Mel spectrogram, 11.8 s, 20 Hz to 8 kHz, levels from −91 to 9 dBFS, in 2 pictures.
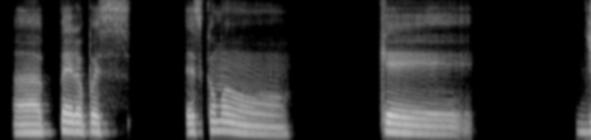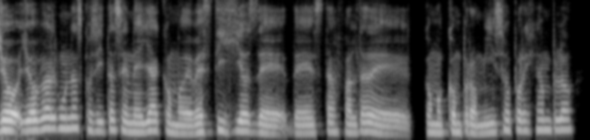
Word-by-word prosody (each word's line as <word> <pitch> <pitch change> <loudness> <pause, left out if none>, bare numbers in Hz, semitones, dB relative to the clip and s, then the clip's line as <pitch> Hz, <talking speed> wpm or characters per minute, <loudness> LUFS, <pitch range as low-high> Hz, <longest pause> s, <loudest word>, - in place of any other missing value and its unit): Ah, 130 0 +1
pero 145 -3 +5
pues 135 -2 -1 0.5
es 135 0 -1
como 120 -9 -2 0.9
que 120 -6 0 1.0
yo 150 +3 +7
yo 165 +1 +4
veo 185 +2 +3
algunas 190 +1 0
cositas 160 0 -3
en 145 -2 0
ella, 150 +3 +1
como 135 -6 -2
de 115 - +1
vestigios 140 +3 -1
de 120 -4 -1
de 125 0 -3
esta 125 +3 -5
falta 135 +1 -3
de 115 -7 -1
como 130 -2 -3
compromiso 135 +2 -1
por 165 0 -3
ejemplo, 170 +2 -4
135 Hz, 125 wpm, -22 LUFS, 125-155 Hz, 1.0 s, yo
